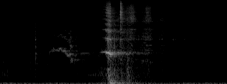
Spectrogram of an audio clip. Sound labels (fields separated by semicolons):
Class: window; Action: opening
